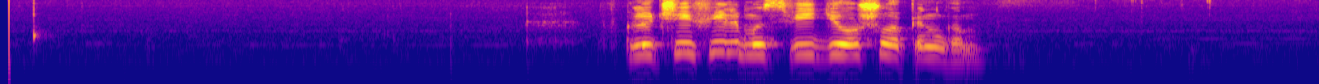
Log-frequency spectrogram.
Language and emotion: Russian, neutral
